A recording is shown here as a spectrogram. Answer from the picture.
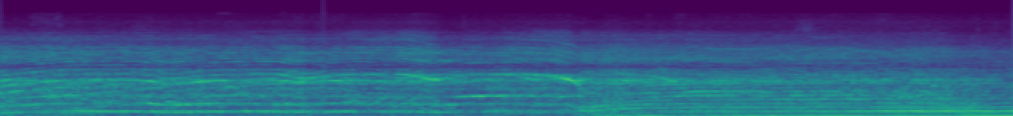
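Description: Live rock band playing, led by electric guitar with long, bending, gliding notes over a held low note.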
